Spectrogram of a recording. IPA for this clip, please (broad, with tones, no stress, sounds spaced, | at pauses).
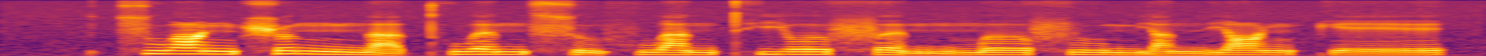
t͡s w ɑ˥˧ ŋ ʂ ʊ˥˩ ŋ n̪ ä̰˨˩ t̪ʰ w ə˥ n s ṵ˨˩ x w a˧˥ n t̪ʰ j o˥ ʊ̯ f ə̰˨˩ n m ɤ˥ f u˥˩ m j ä˩ n̪ j ɑ˥˩ ŋ k e˧˥ ɪ̯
